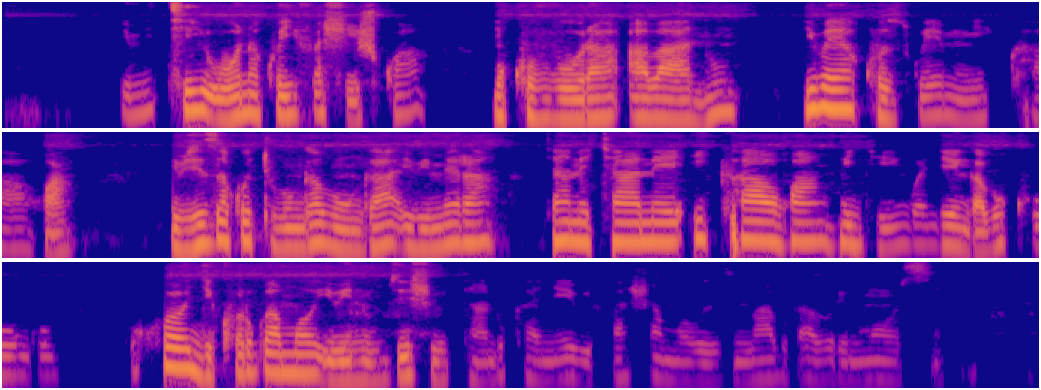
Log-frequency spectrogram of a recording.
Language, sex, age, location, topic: Kinyarwanda, male, 18-24, Kigali, health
